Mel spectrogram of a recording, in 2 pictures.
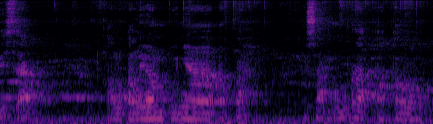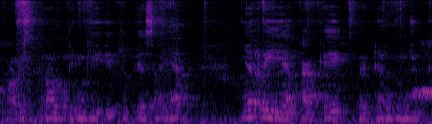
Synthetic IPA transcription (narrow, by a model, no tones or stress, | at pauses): bisa̰ | ka̰lokaliaŋpuɲaapa | kəsamuɾat̪̚a̰t̪awkɔ̰lɛ̰st̪ɾɔnt̪iŋɡiʔit̪ubiasa̰ɲa | ɲəɾijakakeb̥adanpund͡ʒuɡa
